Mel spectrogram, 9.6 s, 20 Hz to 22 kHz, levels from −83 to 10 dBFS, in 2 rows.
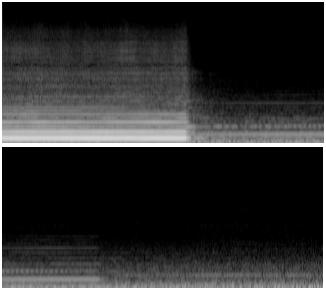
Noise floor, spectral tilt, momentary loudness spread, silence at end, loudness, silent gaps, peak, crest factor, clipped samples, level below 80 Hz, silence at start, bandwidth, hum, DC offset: -35 dBFS; -10.5 dB/octave; 25 LU; 0.05 s; -11 LUFS; none; -2 dBFS; 12 dB; under 0.1%; -34 dBFS; 0 s; 3.4 kHz; none; under 0.1%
